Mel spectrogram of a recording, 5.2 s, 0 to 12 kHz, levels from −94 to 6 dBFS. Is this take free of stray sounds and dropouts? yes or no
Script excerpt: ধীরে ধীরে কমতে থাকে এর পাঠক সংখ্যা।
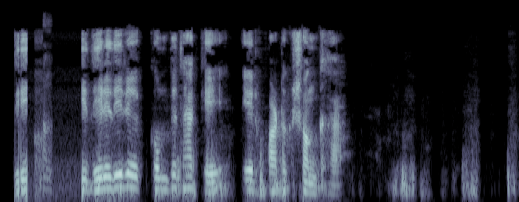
no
